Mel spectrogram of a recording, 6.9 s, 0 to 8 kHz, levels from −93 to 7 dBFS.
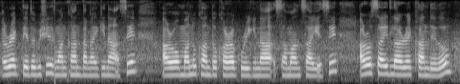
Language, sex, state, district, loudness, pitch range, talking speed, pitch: Nagamese, female, Nagaland, Dimapur, -15 LUFS, 220-250 Hz, 215 wpm, 230 Hz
